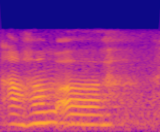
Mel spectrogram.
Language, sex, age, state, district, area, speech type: Sanskrit, female, 18-30, Kerala, Malappuram, rural, spontaneous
